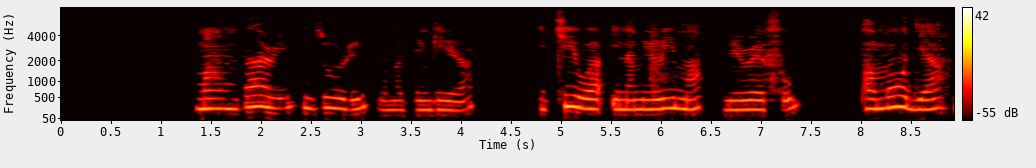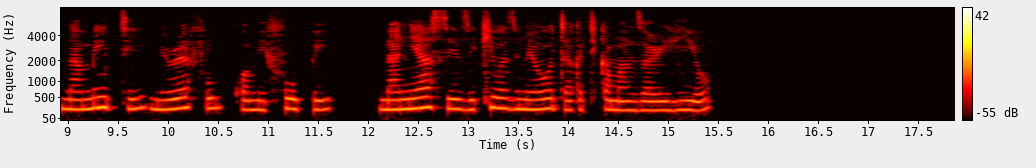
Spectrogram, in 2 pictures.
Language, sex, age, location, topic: Swahili, female, 18-24, Dar es Salaam, agriculture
